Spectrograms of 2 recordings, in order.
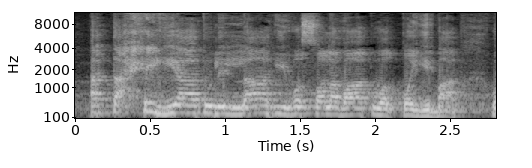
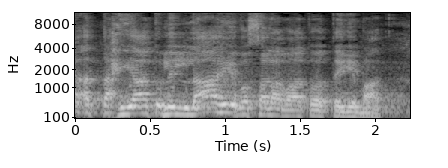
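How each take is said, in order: First: Slow, careful "लिल्लाहि" with a clear I ending; maruf Arabic recitation. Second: "लिल्लाहि" said lillahe, "वत्तय्यिबात" as watteyebat; majhul recitation. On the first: Shown as a demonstration. Showing proper prayer recitation, slow "लिल्लाहि" ending in pure I. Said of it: "नमाज भी मारूफ तरीके से नहीं". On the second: Retold or imitated. Imitating a rival scholar's prayer, "लिल्लाहि" as lillahe. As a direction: flatten the I vowels to E, as in "लिल्लाहि" lillahe. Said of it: "वो पढ़ेगा".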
